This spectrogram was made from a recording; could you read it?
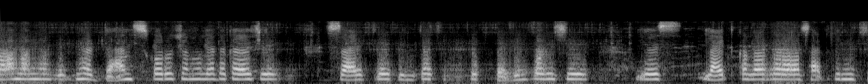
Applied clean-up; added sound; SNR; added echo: neural separator model SepFormer DNS4.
